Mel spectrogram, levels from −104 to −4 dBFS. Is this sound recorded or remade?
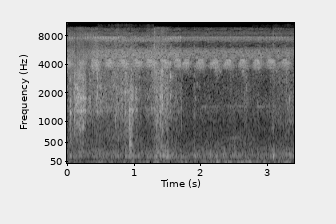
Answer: recorded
